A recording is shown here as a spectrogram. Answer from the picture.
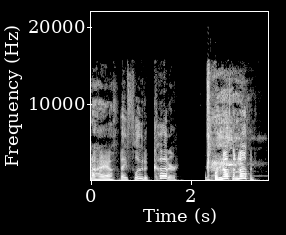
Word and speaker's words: Qatar: half they flew to Qatar for nothing nothing Qatar cutter that was like 10 different ways I could pull up NBC pronounce it just like that Tom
